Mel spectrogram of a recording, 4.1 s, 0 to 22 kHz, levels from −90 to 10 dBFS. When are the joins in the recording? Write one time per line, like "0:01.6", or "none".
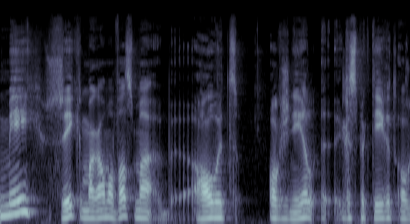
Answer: none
